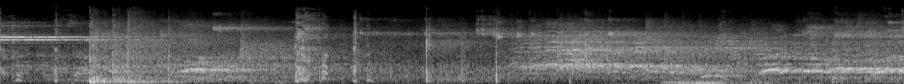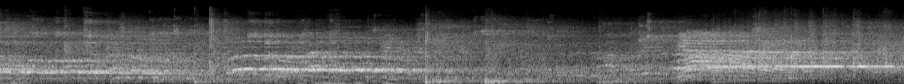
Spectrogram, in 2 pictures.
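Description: Futsal match sounds in an echoing sports hall: the ball being kicked and thudding on the court floor, with players and onlookers shouting drawn-out calls several seconds in and again near the end.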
